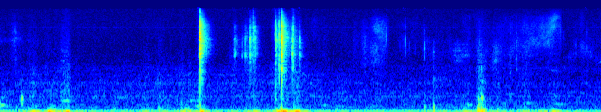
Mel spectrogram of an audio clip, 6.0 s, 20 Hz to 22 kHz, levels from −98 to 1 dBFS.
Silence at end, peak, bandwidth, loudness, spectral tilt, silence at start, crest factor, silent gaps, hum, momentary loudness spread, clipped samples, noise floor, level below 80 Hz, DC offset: 0 s; -4 dBFS; 16.5 kHz; -34 LUFS; -0.5 dB/octave; 0 s; 36 dB; none; none; 28 LU; under 0.1%; -57 dBFS; -44 dBFS; under 0.1%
